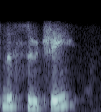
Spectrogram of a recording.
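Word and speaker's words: Maschuci: Capital M-A-S yep. – C-H-U-C-I, and it's pronounced Masucci.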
